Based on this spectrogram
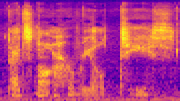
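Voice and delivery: secretive unvoiced whisper. [name] whispering a secret about Rebecca's teeth. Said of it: "whisper measured".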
